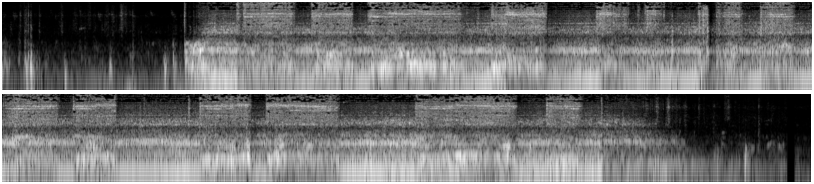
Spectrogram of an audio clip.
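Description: Homemade disc sander starting about four seconds in, with a steady motor hum under rough grinding. The grinding is its disc abrading a plywood piece pressed against it, swelling and easing in repeated passes. It stops near the end.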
